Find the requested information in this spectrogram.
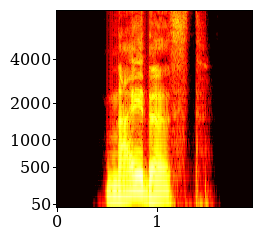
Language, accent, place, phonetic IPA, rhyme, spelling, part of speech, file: German, Germany, Berlin, [ˈnaɪ̯dəst], -aɪ̯dəst, neidest, verb, De-neidest.ogg
- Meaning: inflection of neiden: 1. second-person singular present 2. second-person singular subjunctive I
